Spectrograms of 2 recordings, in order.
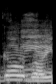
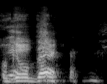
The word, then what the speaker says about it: Gobert: Gobert. Gobert. He always dominates. I think the difference in these games is Gobert, whatever his name is actually not Goldberg. You think about the wrestler, not Goldberg. Gobert.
